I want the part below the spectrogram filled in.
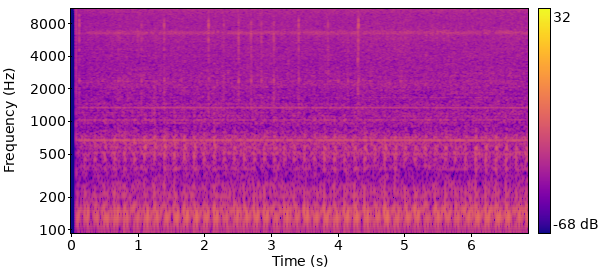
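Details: Engine knock on cold morning start that disappears as the engine warms; heard only from inside the cabin, not with hood open: steady idle with a faint regular knock about three times a second over a low drone; cause unclear.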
